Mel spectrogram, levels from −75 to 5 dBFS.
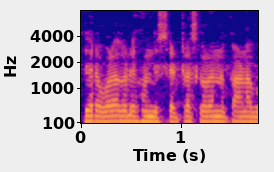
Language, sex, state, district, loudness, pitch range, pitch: Kannada, male, Karnataka, Koppal, -15 LUFS, 130-135 Hz, 130 Hz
